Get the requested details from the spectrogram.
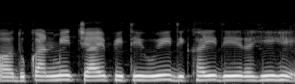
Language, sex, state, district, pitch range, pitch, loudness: Hindi, female, Chhattisgarh, Sukma, 190-200 Hz, 195 Hz, -10 LUFS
